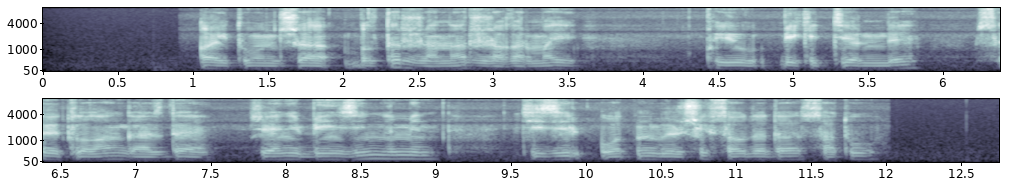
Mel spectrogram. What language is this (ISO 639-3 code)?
kaz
